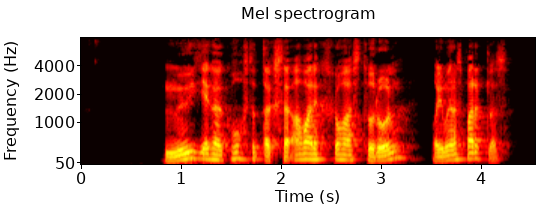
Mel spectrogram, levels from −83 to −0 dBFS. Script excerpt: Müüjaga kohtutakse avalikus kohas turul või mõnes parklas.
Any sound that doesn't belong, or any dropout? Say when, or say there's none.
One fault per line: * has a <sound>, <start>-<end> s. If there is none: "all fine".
all fine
